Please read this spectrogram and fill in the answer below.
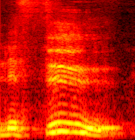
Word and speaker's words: le fou: Le fou. It's how you say it in French.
